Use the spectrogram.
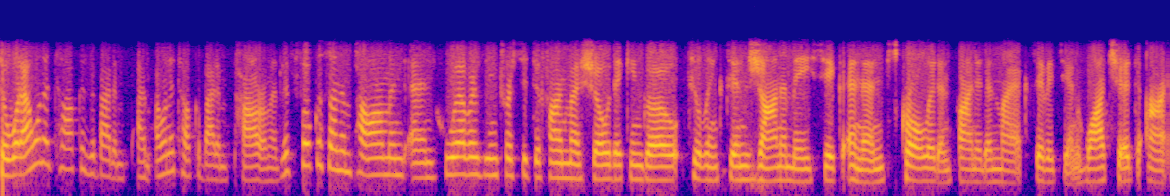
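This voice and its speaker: A woman's voice: on the low side, expressive, fast, dry recording. A woman guest, an empowerment coach, speaking earnestly and enthusiastically in a live online interview. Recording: dry, phone-like narrow audio.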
